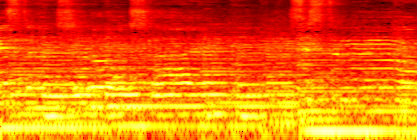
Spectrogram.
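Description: Live acoustic band music: three acoustic guitars playing together at a steady loudness, heard from the audience in a club.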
